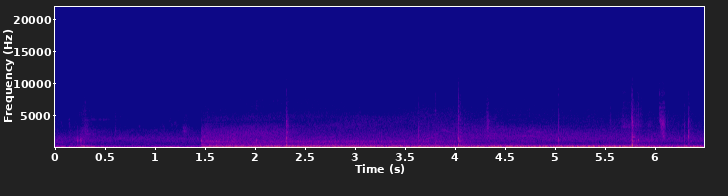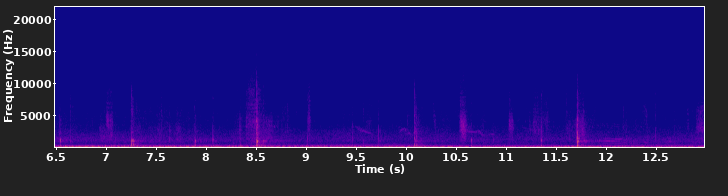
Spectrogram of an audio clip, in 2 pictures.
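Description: Tennis balls struck by rackets and bouncing on a hard court in a baseline rally: sharp pops about every one to two seconds. A steady low rumble sets in about a second and a half in.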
